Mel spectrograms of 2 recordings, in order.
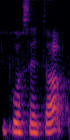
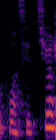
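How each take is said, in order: First: "Poinsettia" without the i, ending in -ta; alternative pronunciation. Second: "poinsettia" with the i sounded, ending in -tia; corrected pronunciation. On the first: Vlogger unsure of the plant's name, trying a variant pronunciation. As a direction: say "Poinsettia" as "pain-setta". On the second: Vlogger settling on what she thinks one says, corrected pronunciation. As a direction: say "poinsettia" as "pwain-set-ya". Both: Shown as a demonstration. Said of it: "je crois qu'on dit".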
